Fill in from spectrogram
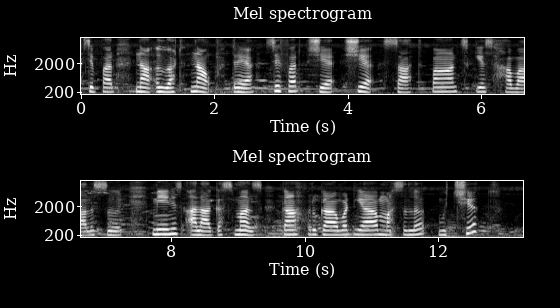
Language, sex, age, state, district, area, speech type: Kashmiri, female, 30-45, Jammu and Kashmir, Anantnag, urban, read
